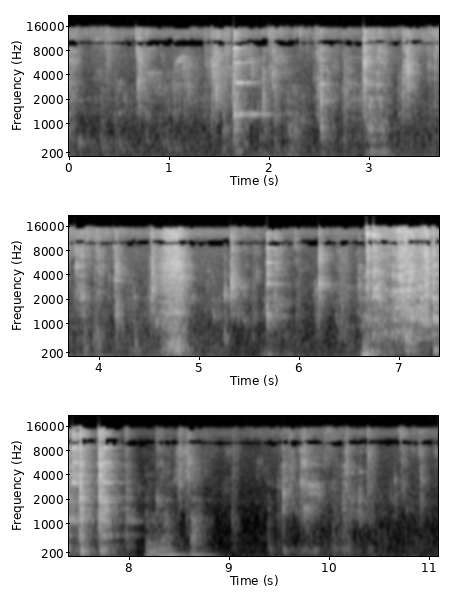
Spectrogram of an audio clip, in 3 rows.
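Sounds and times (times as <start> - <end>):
utensils clinking on metal bowls: 1.5 - 3.3, 5.6 - 8.2.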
